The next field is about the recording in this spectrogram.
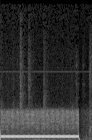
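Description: A loud, steady telephone ringback tone hums for about a second and a half on an outgoing call placed to a random person by the Roz and Mocha Show on Star Wars Day, then cuts off abruptly, leaving only faint background noise.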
